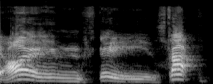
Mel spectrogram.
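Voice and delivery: loud, stretched-out announcer sign-on; hammed-up slow boom on the name; Steve Scott. Host parodies a newscaster's introduction, drawn-out pompous boom. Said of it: "quit talking like this".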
